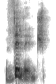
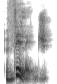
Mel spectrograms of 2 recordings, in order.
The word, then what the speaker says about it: village: How is that a pronounced? As the short I sound, right?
